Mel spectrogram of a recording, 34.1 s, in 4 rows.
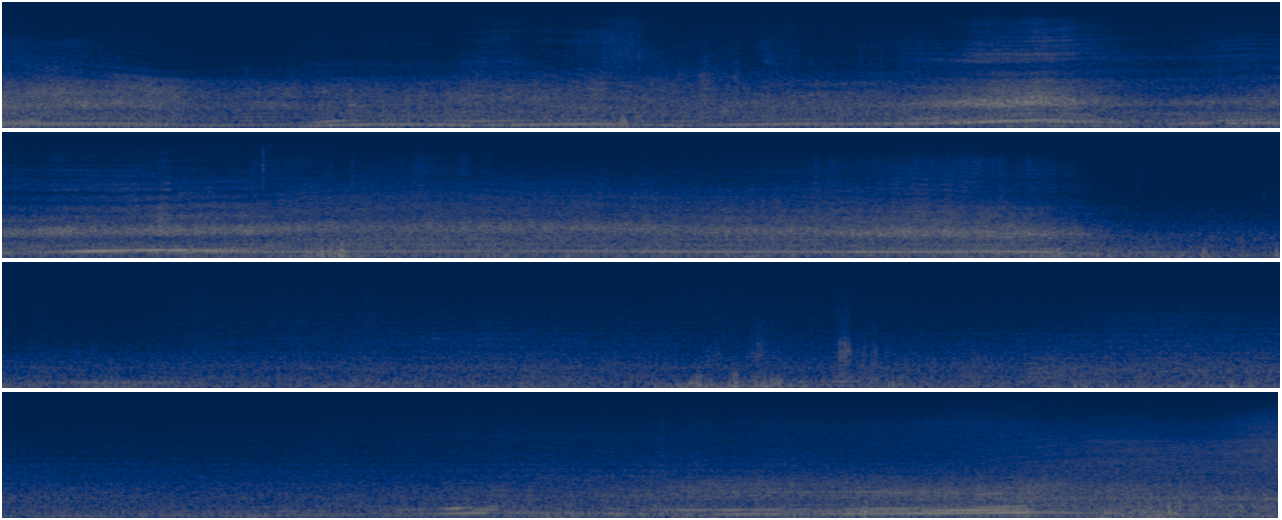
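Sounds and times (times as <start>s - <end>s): car engine revving: 0.0s - 16.1s, 28.2s - 34.0s.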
